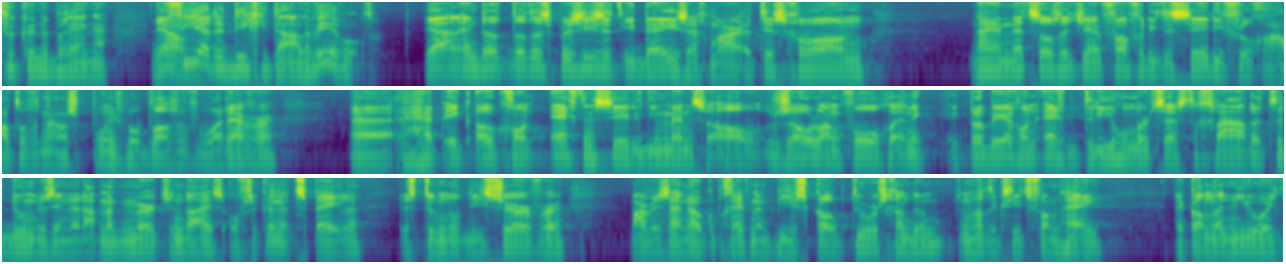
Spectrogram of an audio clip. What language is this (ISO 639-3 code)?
nld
